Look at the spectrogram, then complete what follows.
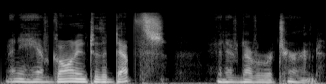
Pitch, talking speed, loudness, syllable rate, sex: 115 Hz, 185 wpm, -18 LUFS, 5.7 syllables/s, male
